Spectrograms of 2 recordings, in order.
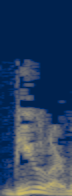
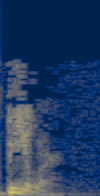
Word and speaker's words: Bueller: Everybody I know says you pronounce it Bueller, but he goes, no, it's Beeler.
